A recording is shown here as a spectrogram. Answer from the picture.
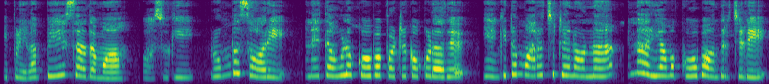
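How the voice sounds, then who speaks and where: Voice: high voice, a little fast, hardly any pauses, a little mellow. Thiru, a remorseful young husband. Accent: Tirunelveli Tamil. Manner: apologetic, pleading. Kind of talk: animated family drama dialogue.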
